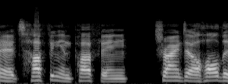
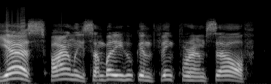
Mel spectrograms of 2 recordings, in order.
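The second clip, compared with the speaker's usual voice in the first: acted glad, pleased, delighted king voice; 3 semitones higher than usual. Retelling a story about a king and a kid, imitating a happy king. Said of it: "the king's all happy and stuff".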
